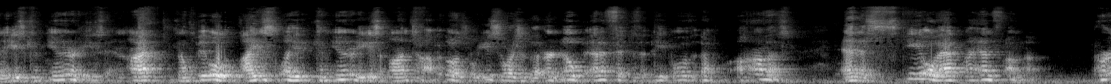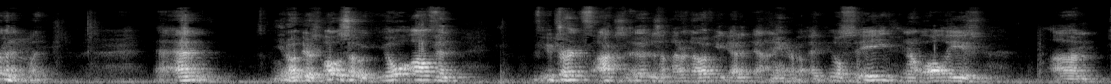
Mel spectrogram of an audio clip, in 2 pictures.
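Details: Real adult man with spasmodic dysphonia (he calls it spasmodic dystonia), onset at age 42 after a previously strong voice; he reports symptoms lessen or go away after speaking a while, and it is not painful. Finding: spasmodic dysphonia.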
